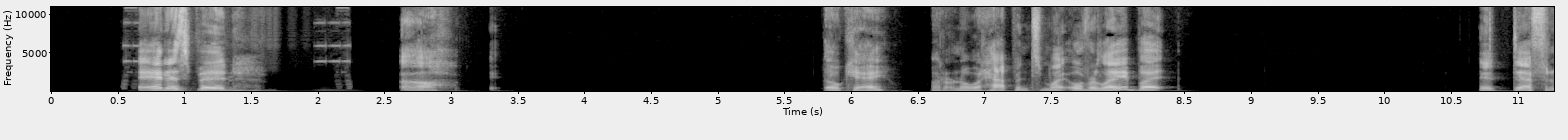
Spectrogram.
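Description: A man speaks casually into a close microphone, in short bursts with pauses.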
